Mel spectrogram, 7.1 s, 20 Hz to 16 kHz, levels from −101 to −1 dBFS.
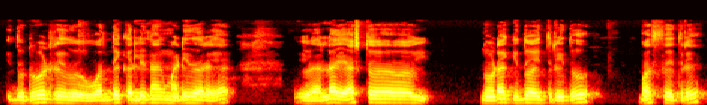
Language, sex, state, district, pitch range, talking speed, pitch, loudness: Kannada, male, Karnataka, Bijapur, 110-120 Hz, 85 wpm, 115 Hz, -16 LUFS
